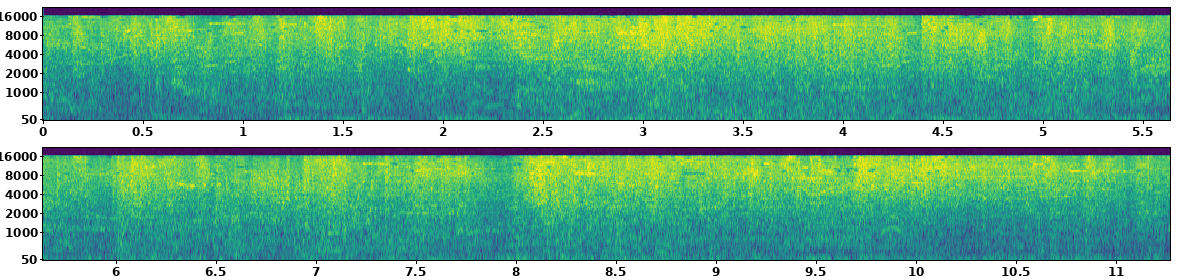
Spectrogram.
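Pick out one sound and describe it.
Spell effects crackle and burst in a fast game fight.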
